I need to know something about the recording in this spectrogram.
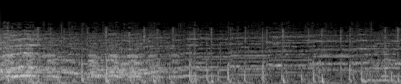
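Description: Radio-drama sound-effect hoofbeats of a horse moving off at a run, under a music bridge.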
